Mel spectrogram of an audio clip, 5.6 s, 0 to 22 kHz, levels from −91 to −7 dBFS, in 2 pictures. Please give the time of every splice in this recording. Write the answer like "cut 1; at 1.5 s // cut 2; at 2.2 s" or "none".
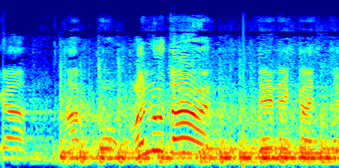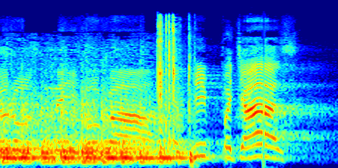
cut 1; at 4.4 s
